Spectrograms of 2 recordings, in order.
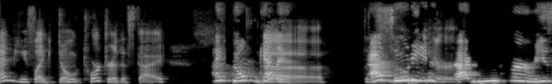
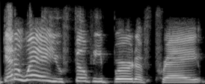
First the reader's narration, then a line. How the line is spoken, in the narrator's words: Bad Booty, shouting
